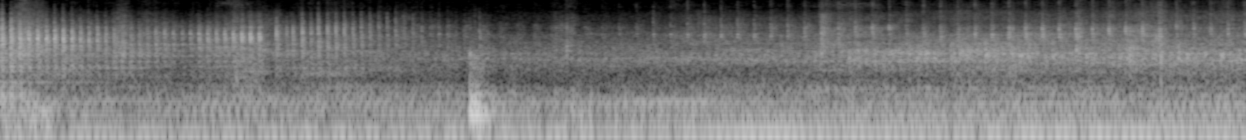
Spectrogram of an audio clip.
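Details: Engine just started after the faulty distributor wire causing a no-start was fixed: steady, even idle with a smooth low hum and one brief bump, no misfire or knock; normal idle.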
